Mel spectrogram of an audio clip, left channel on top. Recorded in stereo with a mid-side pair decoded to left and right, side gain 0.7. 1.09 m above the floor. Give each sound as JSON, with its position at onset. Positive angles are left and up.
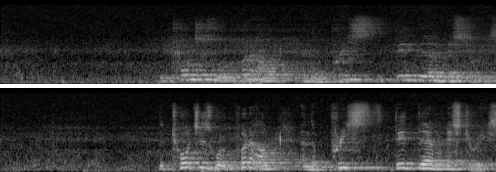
{"t": 1.6, "sound": "a man speaking", "azimuth_deg": -60, "distance_m": 1.3}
